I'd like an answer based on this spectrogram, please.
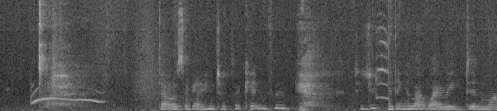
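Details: Foster kitten Harper being bottle-fed by Kitten Rescue volunteers in Los Angeles gives one clear, high rising-then-falling meow, followed by a woman's voice talking indoors with another short mew in between.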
